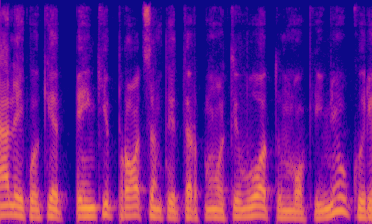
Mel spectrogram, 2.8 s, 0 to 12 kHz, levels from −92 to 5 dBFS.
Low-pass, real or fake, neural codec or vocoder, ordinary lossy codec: 10.8 kHz; fake; codec, 24 kHz, 3 kbps, HILCodec; Opus, 32 kbps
